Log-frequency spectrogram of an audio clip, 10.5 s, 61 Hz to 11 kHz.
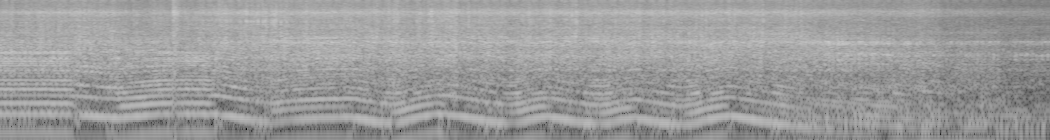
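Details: Yamaha Xeon that died suddenly with lost compression, misfiring bangs and smoke, after valve clearance was set to 0.10–0.15 mm; small single-cylinder catches and revs up and down in clean repeated blips, then settles, healthy again.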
